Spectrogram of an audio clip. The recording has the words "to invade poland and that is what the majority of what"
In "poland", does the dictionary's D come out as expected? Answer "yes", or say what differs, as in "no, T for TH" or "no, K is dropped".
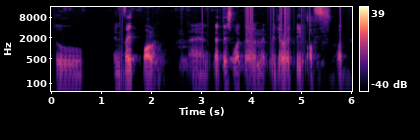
no, D is dropped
